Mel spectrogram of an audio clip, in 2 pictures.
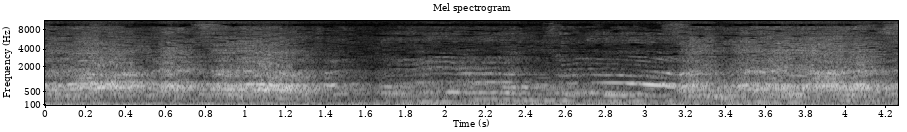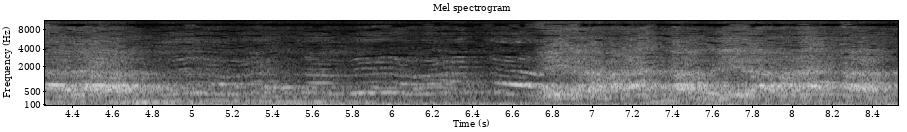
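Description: A large crowd shouting slogans together in three loud rounds, one every three and a half seconds or so.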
